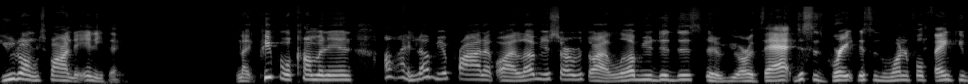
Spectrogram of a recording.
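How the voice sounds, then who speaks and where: On a live stream, this woman coaches on marketing in a lively, chatty way, frequently voicing made-up comments and checking on her audience. She speaks at a medium pitch. The audio is clean studio sound with no echo.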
